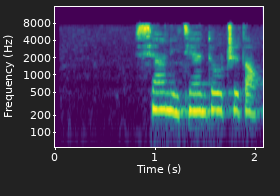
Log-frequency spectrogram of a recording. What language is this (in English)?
Chinese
